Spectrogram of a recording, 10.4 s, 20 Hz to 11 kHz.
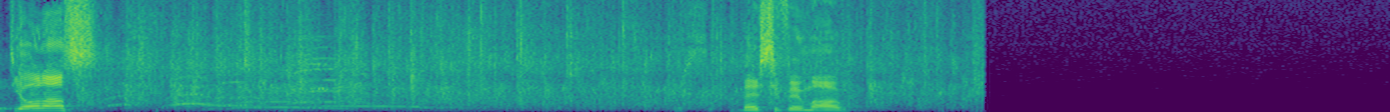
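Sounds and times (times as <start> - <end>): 
speech: 0.0 - 0.8, 5.6 - 6.5
standing audience applause welcoming a speaker: 0.6 - 7.4
faint voices and whoops from the audience: 0.8 - 3.6.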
